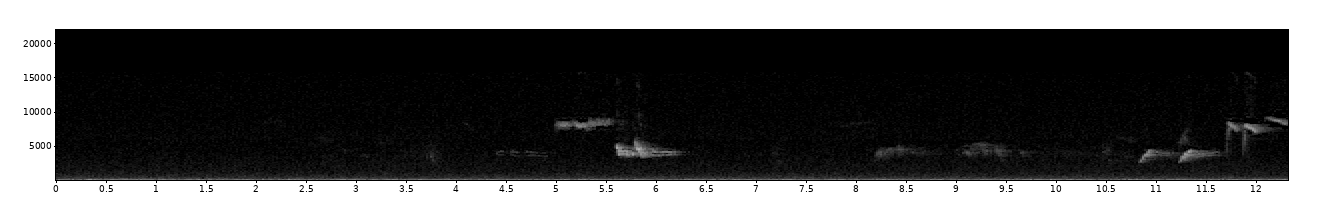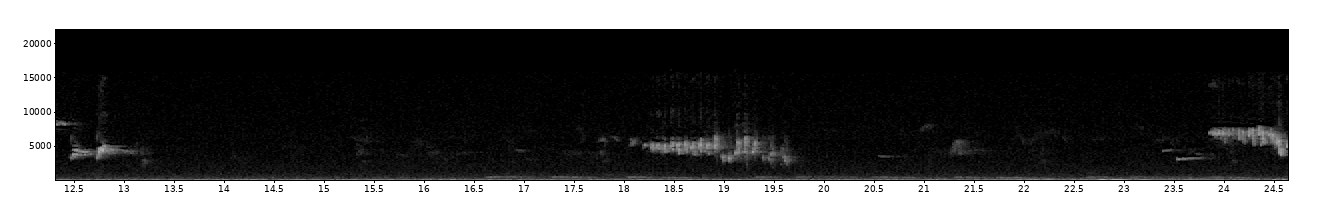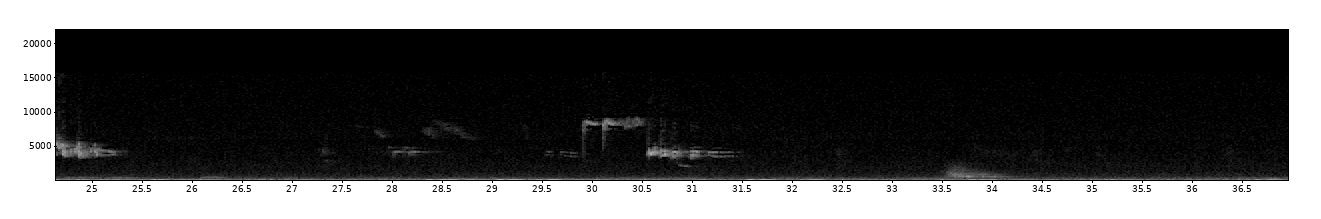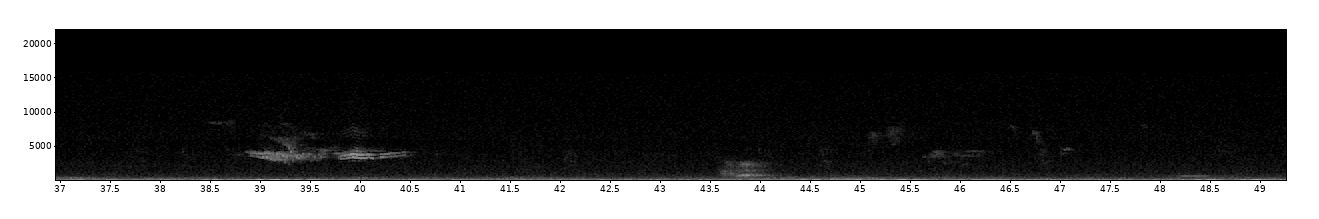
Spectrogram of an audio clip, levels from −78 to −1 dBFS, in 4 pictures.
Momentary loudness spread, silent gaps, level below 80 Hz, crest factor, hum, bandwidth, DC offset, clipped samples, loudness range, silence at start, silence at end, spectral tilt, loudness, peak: 18 LU; none; -46 dBFS; 20 dB; none; 16 kHz; under 0.1%; under 0.1%; 15 LU; 0 s; 0 s; -2 dB/octave; -40 LUFS; -16 dBFS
